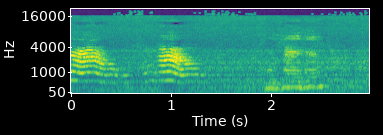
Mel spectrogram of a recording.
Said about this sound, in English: That's why dogs really hate sirens. That's right. Because they sound like cats.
